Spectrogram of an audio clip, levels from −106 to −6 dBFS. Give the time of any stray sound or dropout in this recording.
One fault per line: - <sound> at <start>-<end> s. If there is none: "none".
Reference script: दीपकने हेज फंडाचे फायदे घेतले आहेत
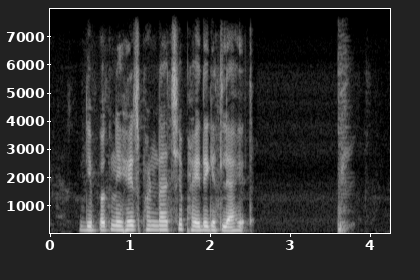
- thud at 3.6-3.8 s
